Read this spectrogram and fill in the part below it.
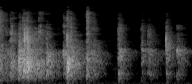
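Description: Claps from a lecture audience, a few loud, distinct hand strikes in an uneven rhythm, close and clear with no talking.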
